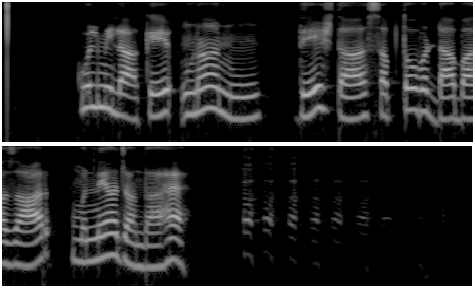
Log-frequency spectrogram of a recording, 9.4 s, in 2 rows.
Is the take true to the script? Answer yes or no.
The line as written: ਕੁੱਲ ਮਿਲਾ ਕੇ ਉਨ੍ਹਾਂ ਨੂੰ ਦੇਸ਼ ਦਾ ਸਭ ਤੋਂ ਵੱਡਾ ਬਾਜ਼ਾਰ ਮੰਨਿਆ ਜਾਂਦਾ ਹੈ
yes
